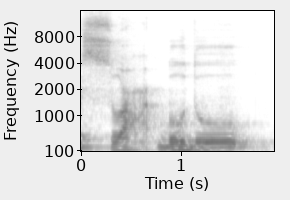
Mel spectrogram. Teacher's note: نا الف مدہ ہے، ملا کے پڑھیں گے سعبدو۔ سین کو باریک سیٹی کے ساتھ، عین کو واضح نکالنا ہے۔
